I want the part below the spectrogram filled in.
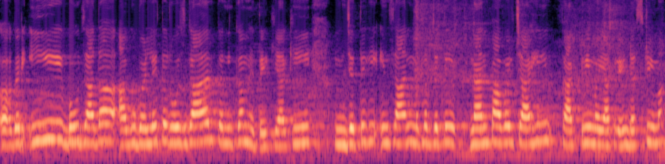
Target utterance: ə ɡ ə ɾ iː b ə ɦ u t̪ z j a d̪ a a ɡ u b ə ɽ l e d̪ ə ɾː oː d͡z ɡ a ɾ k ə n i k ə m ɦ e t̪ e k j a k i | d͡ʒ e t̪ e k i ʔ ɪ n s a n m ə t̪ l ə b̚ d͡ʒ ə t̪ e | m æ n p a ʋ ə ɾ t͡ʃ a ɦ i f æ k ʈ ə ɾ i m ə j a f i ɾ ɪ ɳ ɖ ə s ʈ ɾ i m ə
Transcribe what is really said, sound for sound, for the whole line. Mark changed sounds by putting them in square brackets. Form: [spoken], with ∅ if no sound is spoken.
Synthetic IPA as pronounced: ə ɡ ə ɾ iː b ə ɦ u t̪ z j a d̪ a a ɡ u b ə ɽ l e [t̪] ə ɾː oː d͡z ɡ a ɾ k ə n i k ə m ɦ e t̪ e k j a k i | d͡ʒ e t̪ e k i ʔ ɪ n s a n m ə t̪ l ə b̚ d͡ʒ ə t̪ e | m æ n p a ʋ ə ɾ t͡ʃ a ɦ i f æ k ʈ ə ɾ i m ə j a f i ɾ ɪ ɳ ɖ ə s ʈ ɾ i m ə

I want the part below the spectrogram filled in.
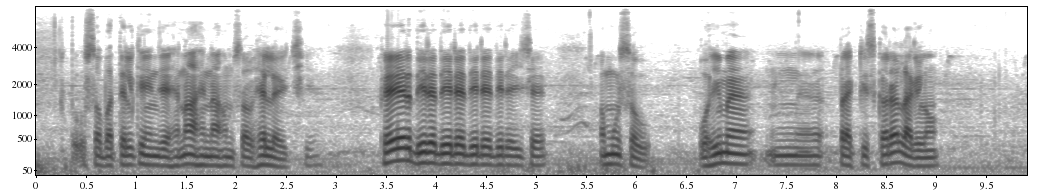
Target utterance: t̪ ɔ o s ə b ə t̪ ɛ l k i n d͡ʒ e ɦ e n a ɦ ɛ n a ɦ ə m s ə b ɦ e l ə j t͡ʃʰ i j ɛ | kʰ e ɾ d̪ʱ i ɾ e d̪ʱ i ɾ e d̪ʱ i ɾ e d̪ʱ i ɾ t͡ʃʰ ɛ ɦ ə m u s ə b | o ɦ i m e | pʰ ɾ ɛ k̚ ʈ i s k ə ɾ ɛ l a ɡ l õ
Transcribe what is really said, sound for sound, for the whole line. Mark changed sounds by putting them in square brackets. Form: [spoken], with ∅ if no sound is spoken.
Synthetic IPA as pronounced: t̪ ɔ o s ə b ə t̪ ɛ l k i n d͡ʒ e ɦ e n a ɦ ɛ n a ɦ ə m s ə b ɦ e l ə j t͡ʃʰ i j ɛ | [pʰ] e ɾ d̪ʱ i ɾ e d̪ʱ i ɾ e d̪ʱ i ɾ e d̪ʱ i ɾ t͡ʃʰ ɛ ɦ ə m u s ə b | o ɦ i m e | [p] ɾ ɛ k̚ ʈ i s k ə ɾ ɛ l a ɡ l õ

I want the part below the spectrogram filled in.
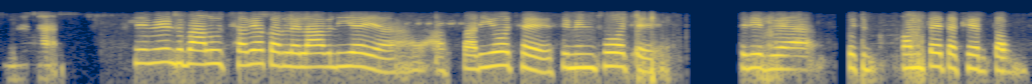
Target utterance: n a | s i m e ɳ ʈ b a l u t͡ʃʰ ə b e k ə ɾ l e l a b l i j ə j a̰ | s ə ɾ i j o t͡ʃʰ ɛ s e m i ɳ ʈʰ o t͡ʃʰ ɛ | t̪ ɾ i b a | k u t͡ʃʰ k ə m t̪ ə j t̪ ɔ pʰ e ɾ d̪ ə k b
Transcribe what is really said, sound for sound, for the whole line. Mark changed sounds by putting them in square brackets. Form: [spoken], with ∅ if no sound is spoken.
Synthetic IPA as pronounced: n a | s i m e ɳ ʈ b a l u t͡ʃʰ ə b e k ə ɾ l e l a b l i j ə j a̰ | s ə ɾ i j o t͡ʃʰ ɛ s [i] m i ɳ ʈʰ o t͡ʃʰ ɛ | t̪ ɾ i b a | k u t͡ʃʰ k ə m t̪ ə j t̪ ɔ pʰ e ɾ [t̪] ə [∅] b

